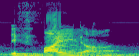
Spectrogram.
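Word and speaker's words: spider: আছে আমরা পরবর্তী কোন একটা ক্লাসে শিখব ইনশল্লাহ স্পাইডা এখানে আর হবে স্পাইডা ব্রিটিশ ইংলিশ আমরা দেখব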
